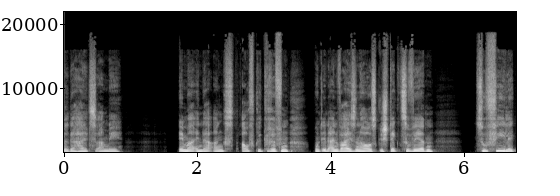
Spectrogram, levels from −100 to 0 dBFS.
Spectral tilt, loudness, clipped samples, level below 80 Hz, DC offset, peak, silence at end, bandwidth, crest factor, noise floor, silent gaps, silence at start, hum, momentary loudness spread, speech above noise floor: -5 dB/octave; -21 LUFS; under 0.1%; -64 dBFS; under 0.1%; -4 dBFS; 0.05 s; 19 kHz; 16 dB; -79 dBFS; 1.53-1.67 s, 5.98-6.08 s; 0 s; none; 8 LU; 58 dB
